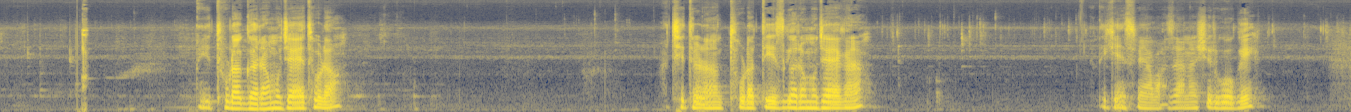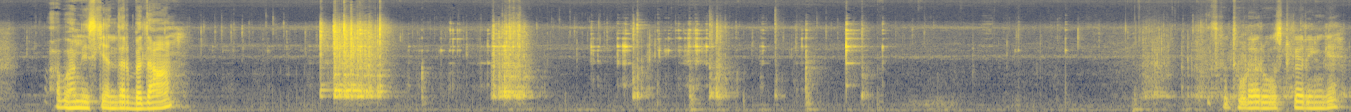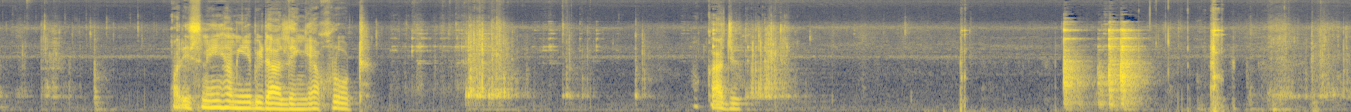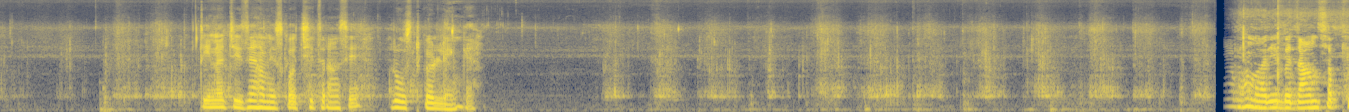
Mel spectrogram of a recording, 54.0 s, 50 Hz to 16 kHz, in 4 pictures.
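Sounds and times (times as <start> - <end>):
nuts clattering into pan: 16.6 - 22.4, 31.0 - 33.6, 34.3 - 35.2
nuts rattling and scraping in pan: 16.6 - 22.4, 24.2 - 28.1, 30.9 - 33.6, 34.2 - 35.1, 39.4 - 45.3, 46.5 - 52.8.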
